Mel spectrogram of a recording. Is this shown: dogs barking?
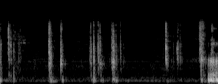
no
